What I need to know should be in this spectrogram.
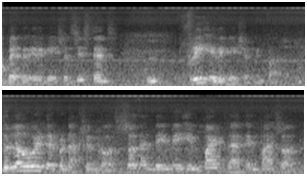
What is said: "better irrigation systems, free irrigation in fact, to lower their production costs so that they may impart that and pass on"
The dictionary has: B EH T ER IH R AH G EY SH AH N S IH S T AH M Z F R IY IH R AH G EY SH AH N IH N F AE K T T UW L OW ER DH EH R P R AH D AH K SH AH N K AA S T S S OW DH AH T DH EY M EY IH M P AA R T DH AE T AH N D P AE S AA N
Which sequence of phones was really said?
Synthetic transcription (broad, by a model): B EH T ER IH R AH G EY SH AH N S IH S T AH M S F R IY IH R AH G EY SH AH N IH N P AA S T T UW L OW ER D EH R P R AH D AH K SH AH N K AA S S S OW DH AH T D EY M EY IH M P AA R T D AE T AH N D P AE S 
